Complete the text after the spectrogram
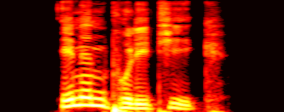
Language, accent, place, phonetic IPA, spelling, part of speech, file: German, Germany, Berlin, [ˈɪnənpoliˌtiːk], Innenpolitik, noun, De-Innenpolitik.ogg
- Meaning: domestic policy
